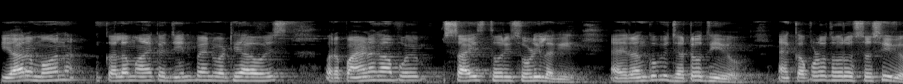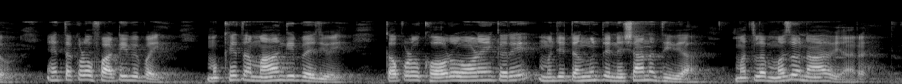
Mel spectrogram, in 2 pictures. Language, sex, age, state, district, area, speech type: Sindhi, male, 60+, Maharashtra, Thane, urban, spontaneous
